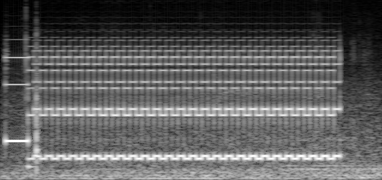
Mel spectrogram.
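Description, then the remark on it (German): An electronic doorbell at Polizei München (Munich police) rings with a steady, rapid warbling trill that alternates between two pitches for about three seconds, then cuts off abruptly, leaving faint background noise. “Und als erstes klingeln wir jetzt mal.”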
